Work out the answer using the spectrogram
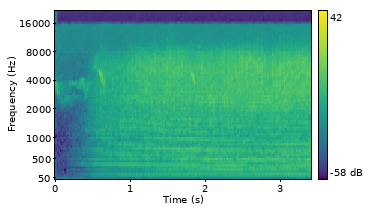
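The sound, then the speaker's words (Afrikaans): A new lawn mower cutting grass: an engine drone with a buzzy, harmonic-rich hum swells up over the first half second, then holds loud and even throughout. “Toe sny hy die res van die gras met sy nuwe grasnyer.”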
